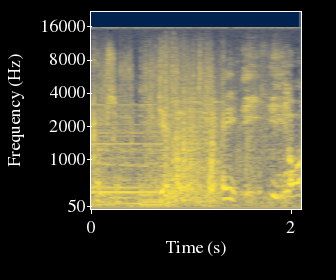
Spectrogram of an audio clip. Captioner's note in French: Bang!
